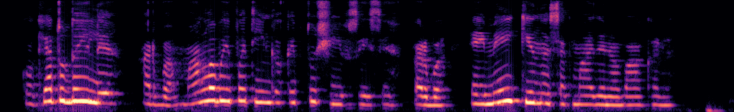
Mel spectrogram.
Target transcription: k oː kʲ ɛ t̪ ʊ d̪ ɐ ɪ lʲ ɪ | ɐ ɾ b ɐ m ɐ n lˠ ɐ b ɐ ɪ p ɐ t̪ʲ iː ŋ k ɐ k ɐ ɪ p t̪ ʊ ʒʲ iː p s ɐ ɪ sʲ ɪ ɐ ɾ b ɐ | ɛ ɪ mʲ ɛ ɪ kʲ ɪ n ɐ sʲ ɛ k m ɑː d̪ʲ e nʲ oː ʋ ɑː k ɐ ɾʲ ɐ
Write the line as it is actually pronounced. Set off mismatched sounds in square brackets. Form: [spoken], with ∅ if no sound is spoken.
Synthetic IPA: k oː kʲ ɛ t̪ ʊ d̪ ɐ ɪ lʲ ɪ | ɐ ɾ b ɐ m ɐ n lˠ ɐ b ɐ ɪ p ɐ t̪ʲ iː ŋ k ɐ k ɐ ɪ p t̪ ʊ [ʃʲ] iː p s ɐ ɪ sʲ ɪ ɐ ɾ b ɐ | ɛ ɪ mʲ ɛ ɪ kʲ ɪ n ɐ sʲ ɛ k m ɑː d̪ʲ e nʲ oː ʋ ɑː k ɐ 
